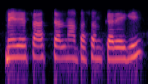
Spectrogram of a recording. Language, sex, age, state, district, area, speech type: Hindi, female, 45-60, Bihar, Begusarai, rural, conversation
